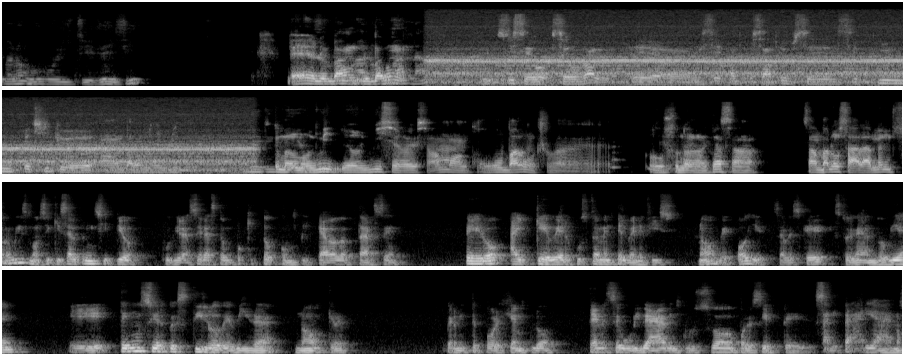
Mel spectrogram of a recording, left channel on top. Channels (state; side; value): different; both; correlation 0.00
